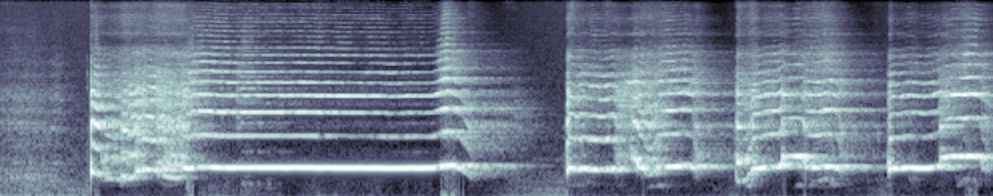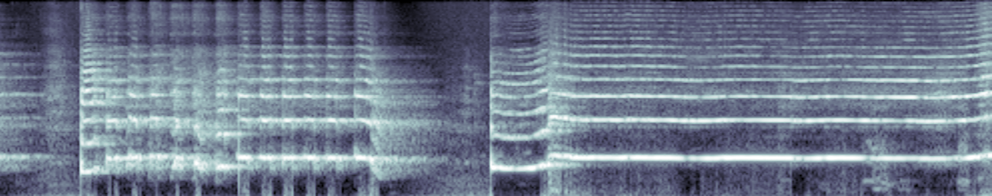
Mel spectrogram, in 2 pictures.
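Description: A shofar sounded on the Day of Trumpets, blown in several long, loud blasts, each a sustained brassy horn tone with wavering pitch and sharp breaks between notes, ending on a steady held call.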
